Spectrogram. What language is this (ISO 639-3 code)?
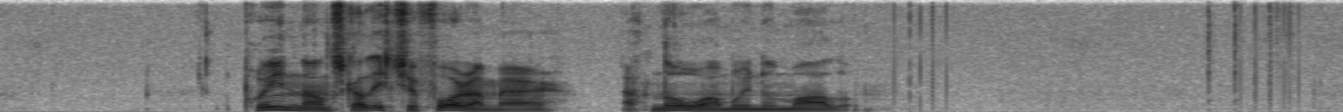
fao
